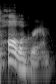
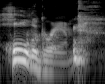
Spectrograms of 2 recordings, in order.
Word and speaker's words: hologram: Like you, I would hope you, and I and Jocelyn, the word is hologram. There's no E, there's no, like, you know, long O sound, but sporadically throughout this series, you'll catch a character saying hologram.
